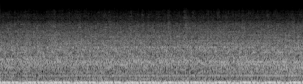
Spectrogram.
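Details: Supercharged 1976 Corvette C3, unused for years, idling outside after an easy first start. Steady thump of about four per second with a faint constant whine: a noisy supercharger. Little boost is showing, and a buzzing noise is present.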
